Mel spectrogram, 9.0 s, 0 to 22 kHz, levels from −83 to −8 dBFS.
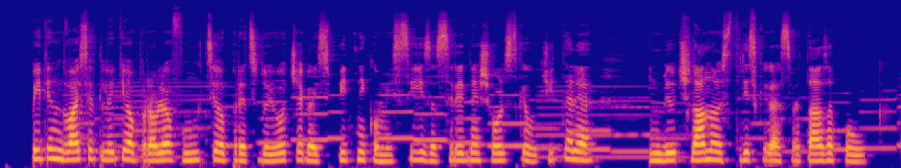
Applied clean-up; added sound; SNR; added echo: classical method Wiener filter.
